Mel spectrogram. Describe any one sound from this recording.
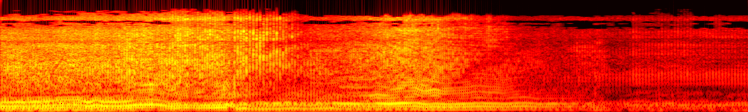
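A dirt bike engine roars loudly close by, revving as it passes.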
